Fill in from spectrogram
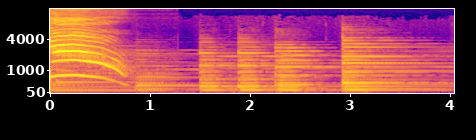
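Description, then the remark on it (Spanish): A cat meows once in a long, loud, falling cry, then gives a few shorter, lower meows in quick succession, with nothing else going on. “Este gatito les dice adiós.”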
